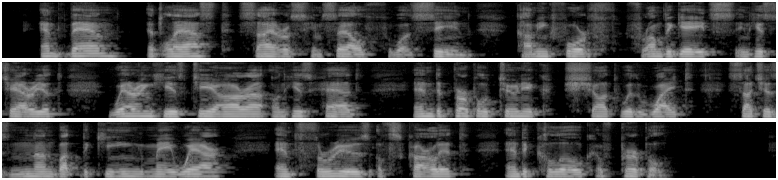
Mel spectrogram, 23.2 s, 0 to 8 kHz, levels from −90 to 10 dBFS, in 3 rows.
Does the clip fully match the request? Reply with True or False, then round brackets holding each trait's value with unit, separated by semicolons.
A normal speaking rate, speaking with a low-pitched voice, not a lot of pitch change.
False (120 wpm; 120 Hz; 1.1 semitones)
